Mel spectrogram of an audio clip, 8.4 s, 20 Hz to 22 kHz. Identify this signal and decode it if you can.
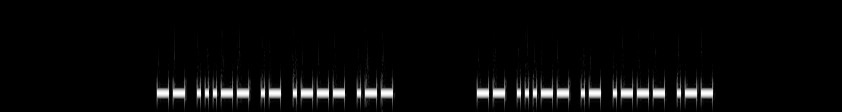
Morse code, heard as a keyed tone, about 32 wpm, 700 Hz. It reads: M3AJW M3AJW
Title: DXCC-100 Call Signs - 5 Characters - Repeated 2x - 30wpm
